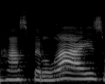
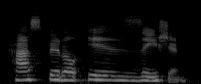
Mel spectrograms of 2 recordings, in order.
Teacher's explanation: Notice when we go from hospitalize with a long I, hospitalization with a short I.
